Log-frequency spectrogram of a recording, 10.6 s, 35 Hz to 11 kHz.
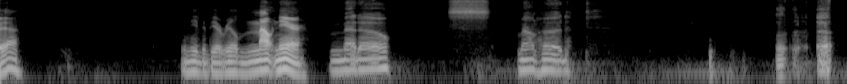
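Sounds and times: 
speech: 0.0s - 0.3s, 2.3s - 5.0s, 5.6s - 7.2s, 9.7s - 10.5s
person burping: 9.7s - 10.5s.

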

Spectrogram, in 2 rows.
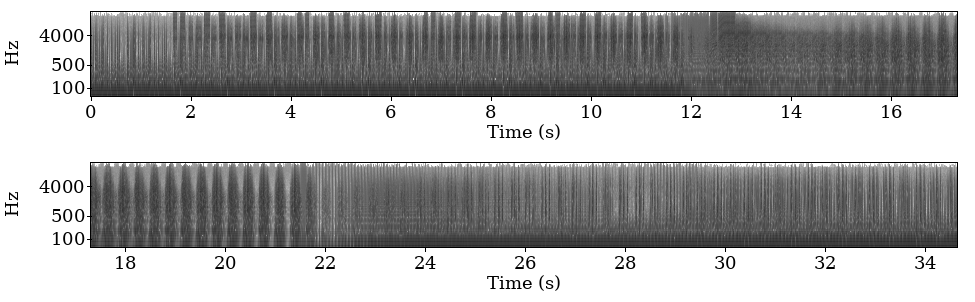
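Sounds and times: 
rapid rhythmic synthetic pulsing: 0.0s - 30.5s
dense synthetic noise with a heavy low hum: 0.0s - 34.6s
scattered synthetic bursts and stutters: 0.0s - 34.6s
steadier thicker synthetic drone: 0.0s - 34.6s.

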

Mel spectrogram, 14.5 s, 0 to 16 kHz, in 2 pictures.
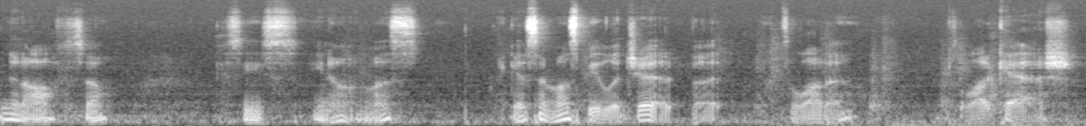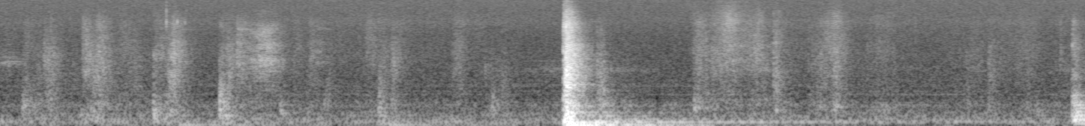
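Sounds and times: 
speech: 0.0s - 0.8s, 1.5s - 7.2s
door slamming shut: 11.0s - 12.1s
light knocks and rattles: 11.0s - 13.0s, 14.3s - 14.4s.

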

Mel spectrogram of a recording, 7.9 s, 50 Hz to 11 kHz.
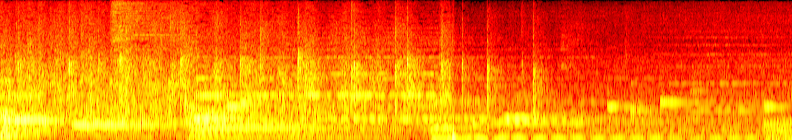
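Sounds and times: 
crowd clapping: 0.0s - 5.7s
sustained keyboard-like music tones: 0.0s - 7.9s.

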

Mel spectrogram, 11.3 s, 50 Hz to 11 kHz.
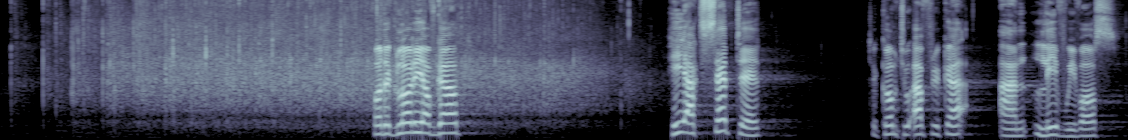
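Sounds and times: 
audience applause: 0.1s - 6.4s
speech: 3.8s - 4.8s, 6.7s - 7.7s, 8.7s - 11.2s.

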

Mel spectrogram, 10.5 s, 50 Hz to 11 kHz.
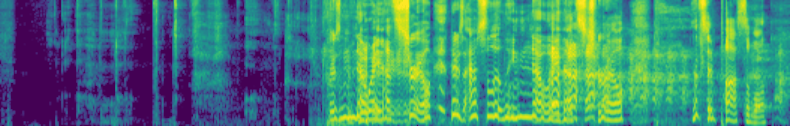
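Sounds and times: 
mouth smacks and clicks: 0.6s - 4.4s
person imitating noisily drinking chocolate milk with slurping and gulping: 0.6s - 5.3s
laughter: 4.3s - 10.5s
speech: 4.4s - 10.5s.

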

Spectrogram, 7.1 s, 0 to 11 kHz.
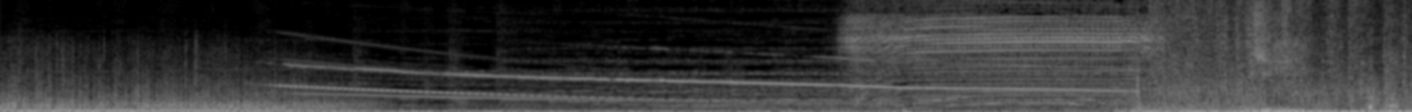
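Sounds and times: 
explosion in a game blowing up a turtle struck by rockets: 0.0s - 7.0s
descending whistling tones of rockets in a game: 1.2s - 6.1s.

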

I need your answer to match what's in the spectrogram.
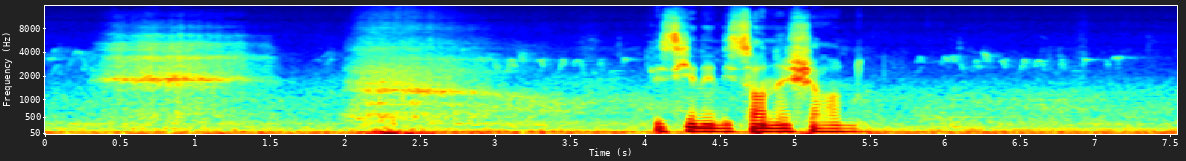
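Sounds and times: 
deep slow breathing in and out: 0.3s - 3.4s
speech: 4.1s - 5.6s.

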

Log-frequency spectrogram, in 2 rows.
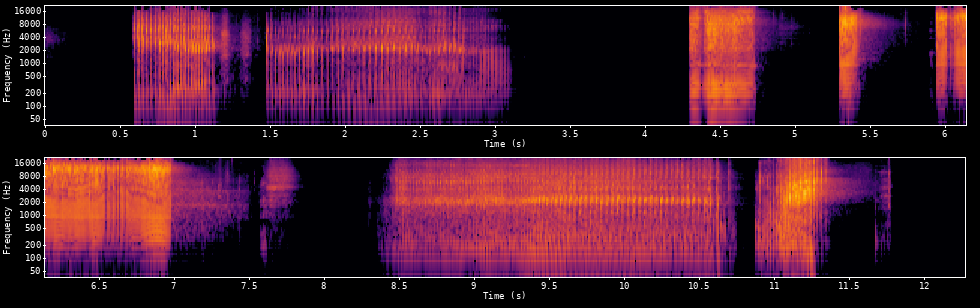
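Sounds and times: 
fart noises: 0.6s - 3.1s, 4.3s - 7.1s, 9.5s - 11.3s.

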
